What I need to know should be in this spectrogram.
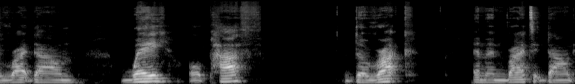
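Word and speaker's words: דרך: So da, and then the ra and the ka are joined, signified by this upside down arch, joining these two letters together to make rak. So da rak.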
